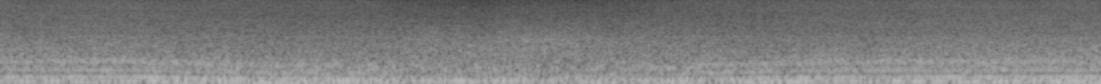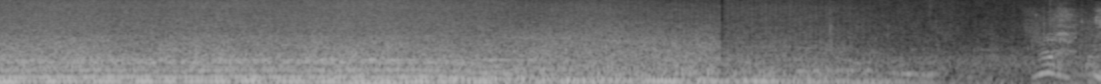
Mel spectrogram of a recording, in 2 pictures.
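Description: Water rushes against a moving boat's hull.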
